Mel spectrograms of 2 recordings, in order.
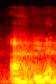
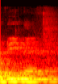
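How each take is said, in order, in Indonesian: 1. Kata itu diawali vokal a. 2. Kata itu diawali vokal u. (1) "Belum pernah ibu bapak mendengar imam memacana ah dina" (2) "atau udina"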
